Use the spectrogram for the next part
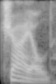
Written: child

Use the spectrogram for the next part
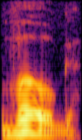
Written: vogue

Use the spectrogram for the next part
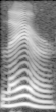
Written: lair

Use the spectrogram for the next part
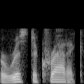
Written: aristocratic

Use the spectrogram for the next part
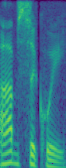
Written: obsequy

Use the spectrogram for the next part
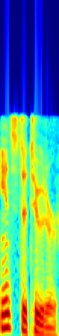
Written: institutor

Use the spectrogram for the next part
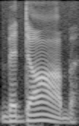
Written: bedaub

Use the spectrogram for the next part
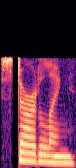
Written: startling

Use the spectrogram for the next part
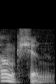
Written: unction

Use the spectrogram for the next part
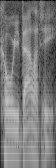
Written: coevality

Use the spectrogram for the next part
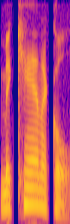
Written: mechanical

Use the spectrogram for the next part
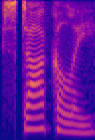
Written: stockily

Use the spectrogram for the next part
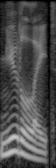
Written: mutilate

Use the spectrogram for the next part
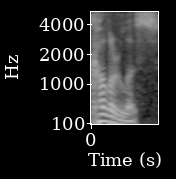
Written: colorless

